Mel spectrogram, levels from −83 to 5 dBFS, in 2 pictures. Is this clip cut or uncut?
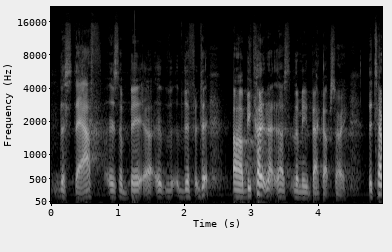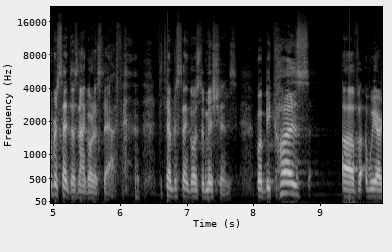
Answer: uncut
